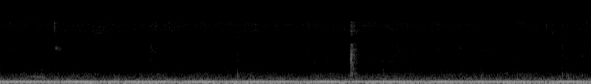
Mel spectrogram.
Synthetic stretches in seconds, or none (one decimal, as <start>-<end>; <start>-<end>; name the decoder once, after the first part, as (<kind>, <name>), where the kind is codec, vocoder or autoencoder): 2.6-5.3 (codec, DAC)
